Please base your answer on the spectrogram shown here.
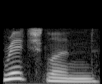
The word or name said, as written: Richland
